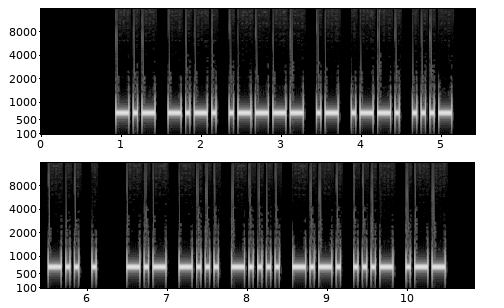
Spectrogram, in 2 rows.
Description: Morse code, heard as a keyed tone, about 21 wpm, 700 Hz. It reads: KC1APV DE KB6CVW
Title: USA Callsign DE Callsign 22wpm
